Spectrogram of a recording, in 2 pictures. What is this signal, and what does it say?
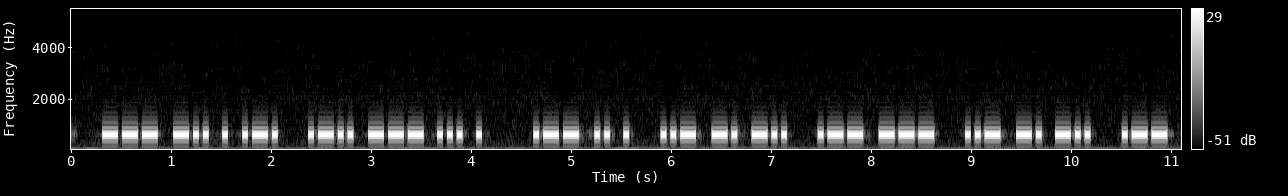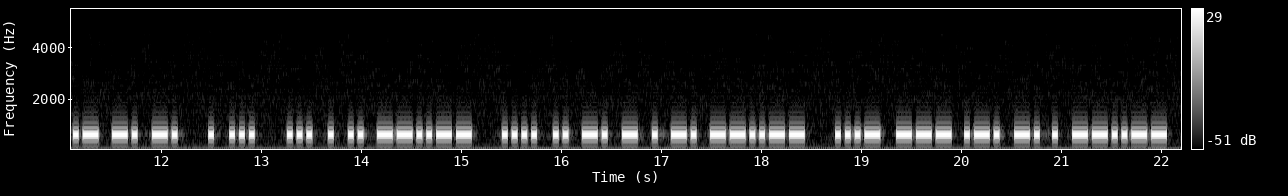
Morse code, heard as a keyed tone, about 25 wpm, 630 Hz, with radio noise. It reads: ODER LOSE WIE UND WO UND WANN ES SEI, HINTEN, VORNE,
